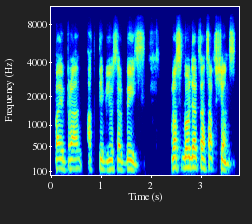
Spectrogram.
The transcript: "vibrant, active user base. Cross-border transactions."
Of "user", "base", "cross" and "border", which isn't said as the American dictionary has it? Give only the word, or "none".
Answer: user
